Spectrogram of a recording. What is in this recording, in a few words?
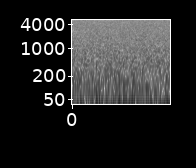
pink noise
